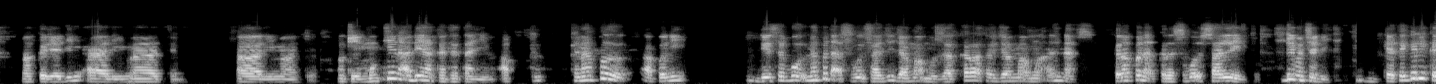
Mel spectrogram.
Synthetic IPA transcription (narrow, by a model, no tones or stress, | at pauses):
makad͡ʒadialimãt̪u | alimãt̪u | okemuŋkɪnadəjaŋakant̪ərt̪aɲəa̰ | kənapəapəni | diəsəbʊt̪̚kənapəna̰ʔsəbʊt̪̚saɦad͡ʒad͡ʒamãʔmuzakaɾat̪awd͡ʒamã̰ʔmṵʔa̰naskənapanaʔkənəsəbʊt̪̚salɪht̪udiəmət͡ʃadikat̪əɡoɾikə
